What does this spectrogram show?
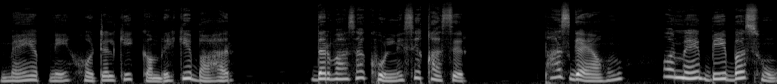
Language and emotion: Urdu, sad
